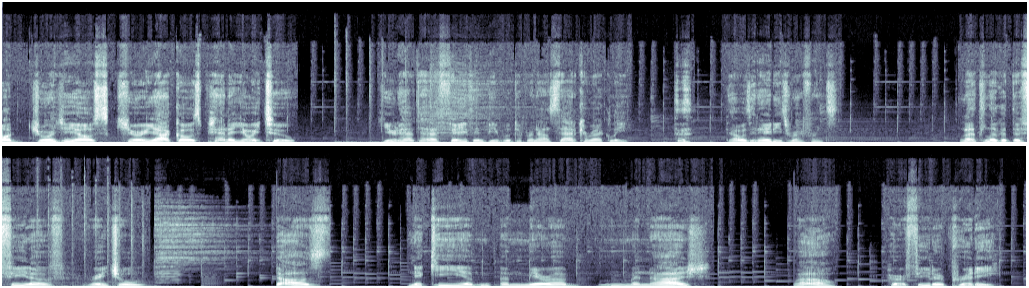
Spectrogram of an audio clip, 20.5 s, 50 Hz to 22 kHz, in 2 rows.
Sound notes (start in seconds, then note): 6.7 laughs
